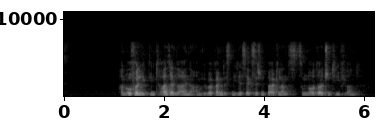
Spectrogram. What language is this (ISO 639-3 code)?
deu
